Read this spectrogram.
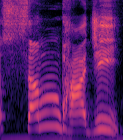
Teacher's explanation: संपूर्ण शब्द का उच्चारण करते समय हमें म बीच में लेना पड़ता है इसलिए वहां पर जो अनुस्वार है वह म के जैसा हमें इस्तेमाल करना पड़ता है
